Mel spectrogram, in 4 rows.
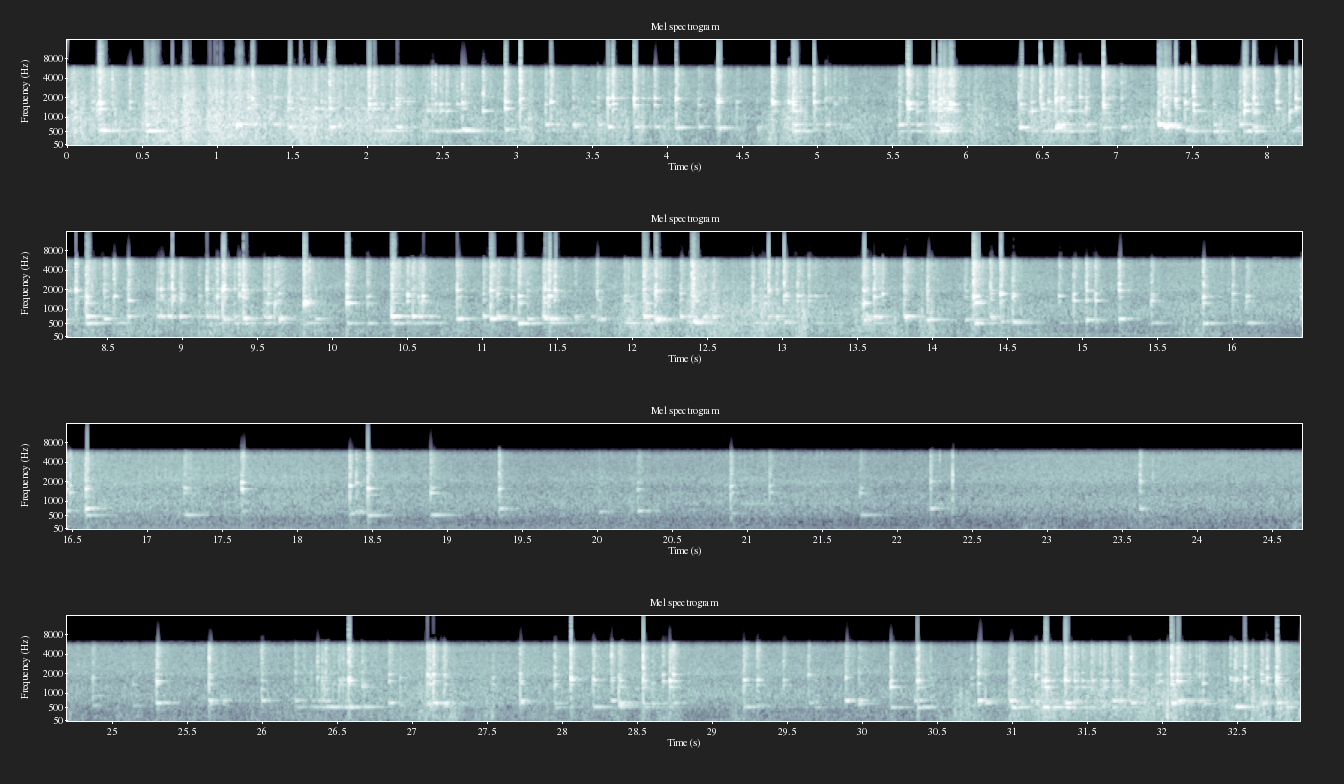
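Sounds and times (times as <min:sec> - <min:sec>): bamboo wind chime knocking: 0:00.0 - 0:22.5, 0:24.8 - 0:32.9.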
